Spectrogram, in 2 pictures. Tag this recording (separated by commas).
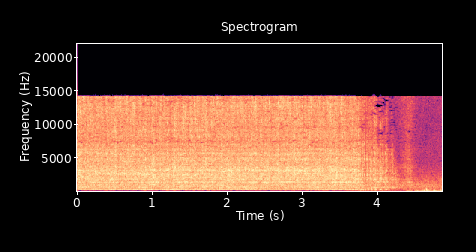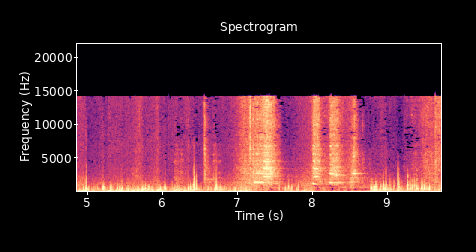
outside, rural or natural, Chainsaw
